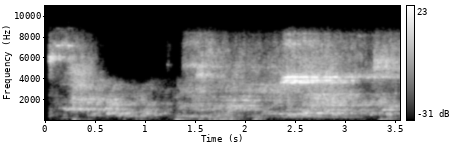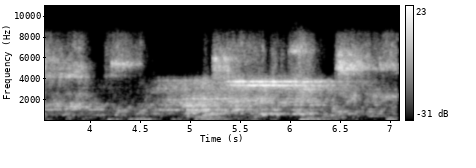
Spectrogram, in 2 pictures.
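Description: A group of young players shouts and cheers together in a large echoing gym.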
